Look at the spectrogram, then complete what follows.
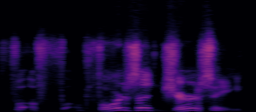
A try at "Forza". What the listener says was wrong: Roll your R. You're an Italian. Roll your R. It's Forza.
